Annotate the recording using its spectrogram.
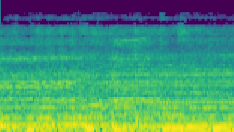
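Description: Live rock-pop band playing loudly with a woman singing lead over guitars, bass and drums, recorded from the crowd in an arena.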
